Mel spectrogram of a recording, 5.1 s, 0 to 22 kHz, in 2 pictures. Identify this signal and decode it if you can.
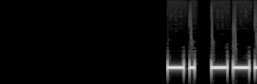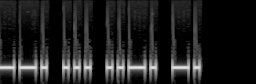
Morse code, heard as a keyed tone, about 22 wpm, 700 Hz. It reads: N9SFN
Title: USA Call Signs - 5 Characters - Repeated 3x - 22wpm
